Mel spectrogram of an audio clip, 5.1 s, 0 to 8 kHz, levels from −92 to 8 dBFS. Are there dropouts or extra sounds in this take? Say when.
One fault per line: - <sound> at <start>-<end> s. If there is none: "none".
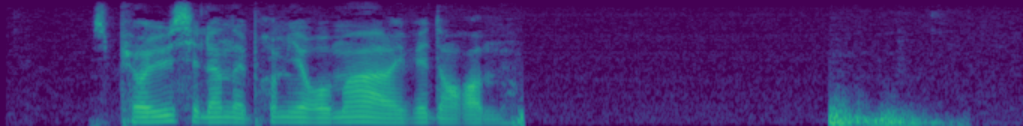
none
